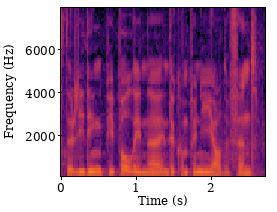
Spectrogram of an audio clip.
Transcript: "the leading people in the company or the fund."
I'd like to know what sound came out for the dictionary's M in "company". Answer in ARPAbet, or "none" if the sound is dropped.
M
